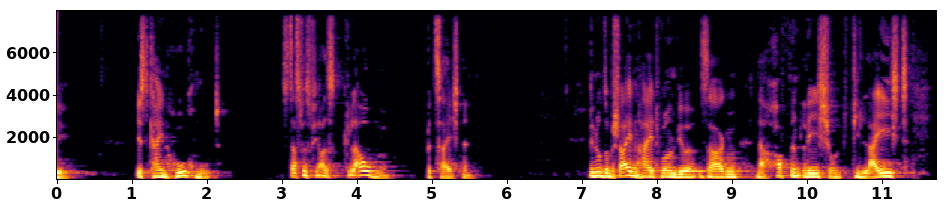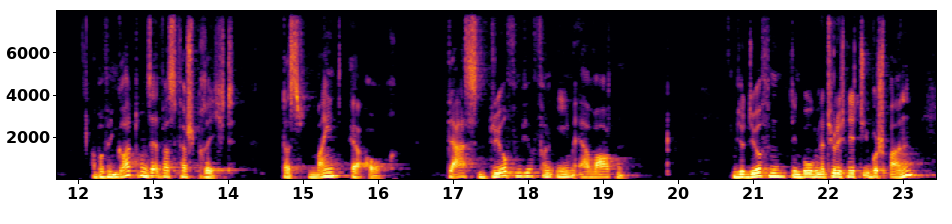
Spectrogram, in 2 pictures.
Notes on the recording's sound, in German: Predigt aus dem Gottesdienst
